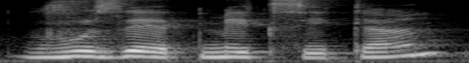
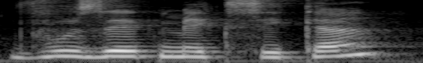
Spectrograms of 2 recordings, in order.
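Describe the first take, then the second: No difference in how they are said.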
